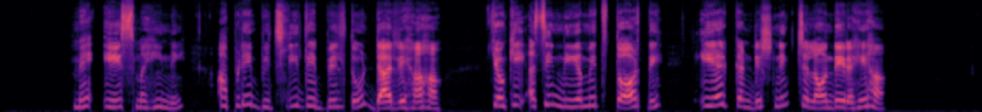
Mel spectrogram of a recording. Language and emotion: Punjabi, fearful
